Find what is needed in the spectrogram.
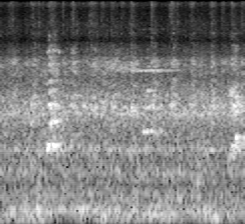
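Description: Low background hiss with faint, indistinct voices.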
